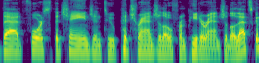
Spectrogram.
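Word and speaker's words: Pietrangelo: if you want but if you ask him how he pronounces his name he'll tell you it's alex petrangelo and not long after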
